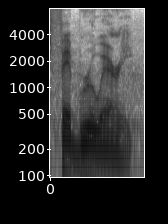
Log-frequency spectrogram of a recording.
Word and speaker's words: February: But I only just realised that February has another R in it right after the B. Like, it's February. And some people say it like that too.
